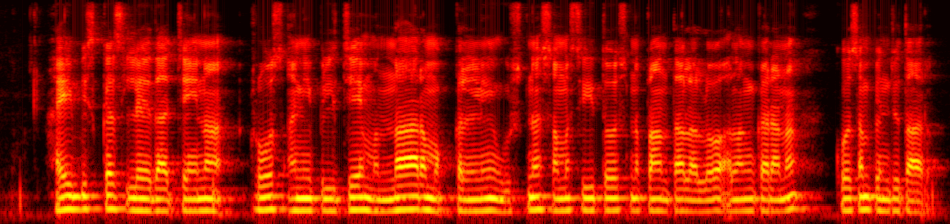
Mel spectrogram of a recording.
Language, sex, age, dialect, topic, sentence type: Telugu, male, 18-24, Central/Coastal, agriculture, statement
